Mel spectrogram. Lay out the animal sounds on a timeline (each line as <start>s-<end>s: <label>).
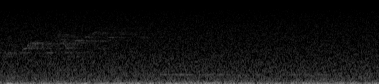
0.0s-1.6s: Swainson's Thrush (Catharus ustulatus)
